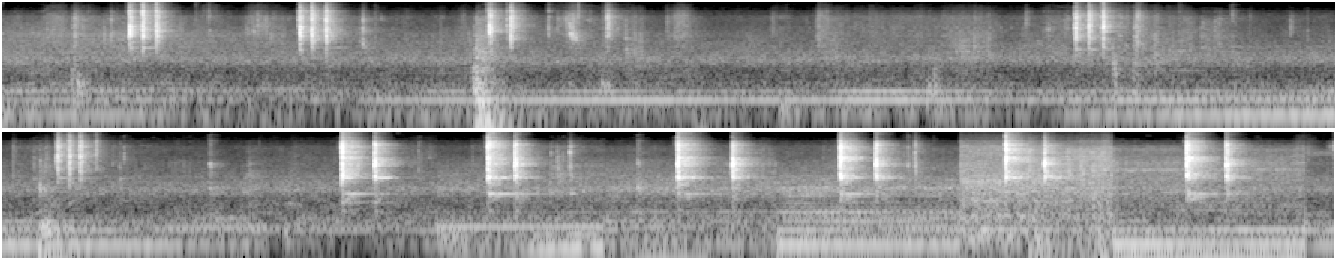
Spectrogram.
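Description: Ratcheting clicks of a torque wrench drawing down cylinder head bolts on a Subaru engine during a rebuild, with repeated bursts of close, sharp clicks over a steady background hum, growing more frequent toward the end.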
